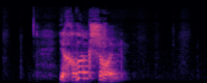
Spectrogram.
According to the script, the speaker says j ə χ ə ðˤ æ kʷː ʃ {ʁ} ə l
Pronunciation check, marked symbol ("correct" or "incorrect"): correct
